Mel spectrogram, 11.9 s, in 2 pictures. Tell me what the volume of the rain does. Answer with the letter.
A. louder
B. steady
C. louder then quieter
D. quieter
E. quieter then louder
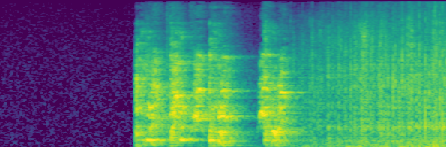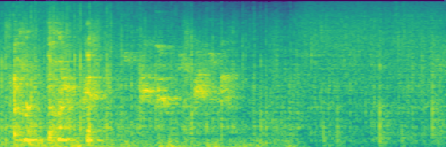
C.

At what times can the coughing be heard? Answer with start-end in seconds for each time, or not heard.
1.8-3.9, 6.1-7.2.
